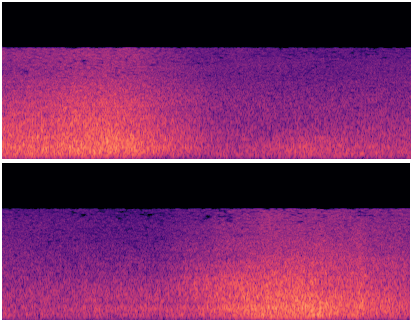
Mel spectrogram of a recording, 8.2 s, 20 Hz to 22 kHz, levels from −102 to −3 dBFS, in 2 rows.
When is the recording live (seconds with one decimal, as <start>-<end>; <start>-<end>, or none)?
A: 3.7-4.3; 6.6-7.4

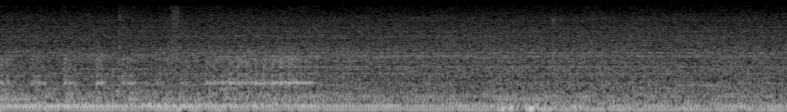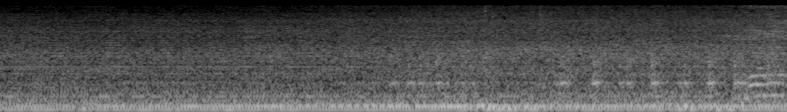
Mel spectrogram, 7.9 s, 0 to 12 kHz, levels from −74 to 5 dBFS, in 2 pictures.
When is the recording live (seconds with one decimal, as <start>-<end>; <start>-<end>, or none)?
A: 3.2-3.9; 4.4-6.0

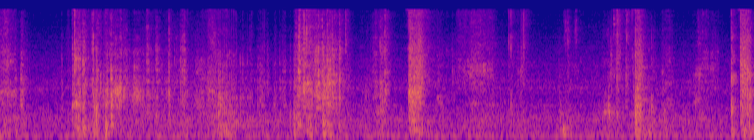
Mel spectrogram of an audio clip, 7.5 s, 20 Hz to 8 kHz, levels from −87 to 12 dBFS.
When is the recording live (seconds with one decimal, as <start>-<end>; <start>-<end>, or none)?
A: 0.0-0.4; 1.2-2.9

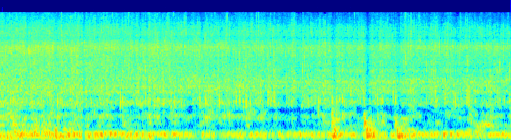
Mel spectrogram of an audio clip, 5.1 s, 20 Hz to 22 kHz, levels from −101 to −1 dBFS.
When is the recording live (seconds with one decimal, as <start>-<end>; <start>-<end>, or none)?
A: 0.8-2.4; 3.2-5.1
